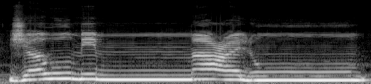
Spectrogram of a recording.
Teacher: نون ساکن یا تنوین کے بعد یا میم واو نون میں سے کوئی حرف آ جائے تو ادغام بالغنہ کا قاعدہ ہوتا ہے. ہم دونوں کو آپس میں ملا بھی دیتے ہیں اور غنے کے ساتھ پڑھتے ہیں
